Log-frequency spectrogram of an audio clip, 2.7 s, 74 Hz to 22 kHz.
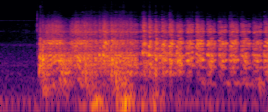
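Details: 1986 Jaguar XJ6, unstarted for two years: the starter churns with an even, quick beat but the engine never fires. Crank-no-start, with very low fuel pump pressure found and the pump being replaced.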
